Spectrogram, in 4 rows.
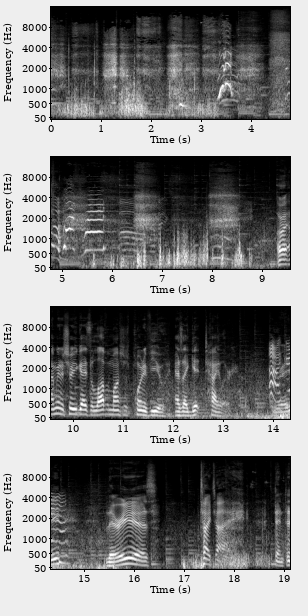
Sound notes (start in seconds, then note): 3.3 screaming; 5.0 yelling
